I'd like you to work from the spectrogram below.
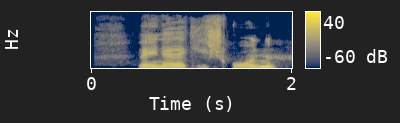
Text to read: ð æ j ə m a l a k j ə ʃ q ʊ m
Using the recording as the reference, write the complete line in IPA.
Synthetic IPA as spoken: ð æ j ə n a ɾ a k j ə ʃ q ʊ n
